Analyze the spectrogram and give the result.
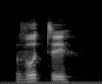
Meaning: to vote
- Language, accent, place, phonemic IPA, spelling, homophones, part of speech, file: French, France, Lyon, /vɔ.te/, voter, votai / voté / votée / votées / votés / votez, verb, LL-Q150 (fra)-voter.wav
